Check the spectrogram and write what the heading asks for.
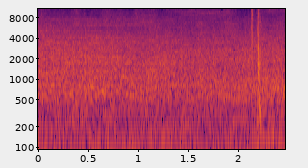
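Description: Steady arcade background din: an even wash of noise from the game hall with a low hum underneath, with no distinct clicks or strikes standing out.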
